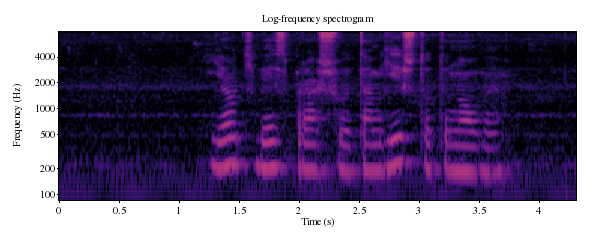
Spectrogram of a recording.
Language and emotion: Russian, sad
